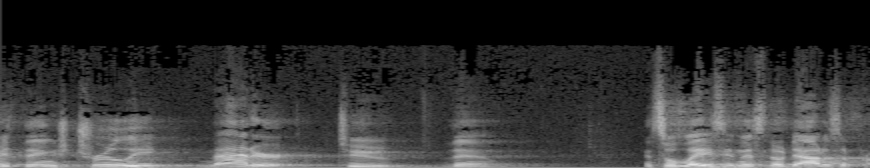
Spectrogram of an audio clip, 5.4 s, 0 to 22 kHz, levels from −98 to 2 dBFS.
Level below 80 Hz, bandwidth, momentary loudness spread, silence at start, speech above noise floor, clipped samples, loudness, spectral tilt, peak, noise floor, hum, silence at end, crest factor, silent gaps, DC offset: -66 dBFS; 15 kHz; 14 LU; 0 s; 34 dB; under 0.1%; -22 LUFS; -4 dB/octave; -4 dBFS; -55 dBFS; none; 0 s; 18 dB; none; 0.9%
